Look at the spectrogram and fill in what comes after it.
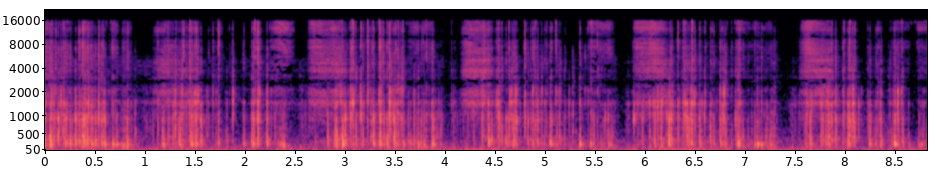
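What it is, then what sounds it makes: Hairbrush with plastic bristles. Fingertips scratch and flick the plastic pin bristles of a yellow wooden paddle hairbrush with a black cushion. The result is a dense, crackly patter of rapid ticks and scrapes, coming in uneven bursts with brief dips between them and no ring after each flick.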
